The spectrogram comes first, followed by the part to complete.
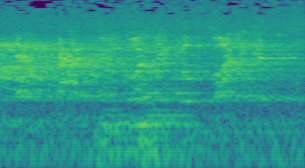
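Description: A voice giving short calls, about three in quick succession.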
